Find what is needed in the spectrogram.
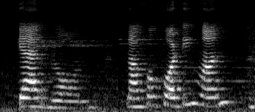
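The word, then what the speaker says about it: quarante: यू the next number which is 40 is pronounced as Karen char if यू सी we have N ई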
